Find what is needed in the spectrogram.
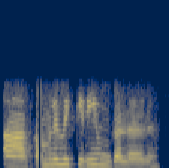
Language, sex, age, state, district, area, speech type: Hindi, female, 60+, Uttar Pradesh, Hardoi, rural, conversation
